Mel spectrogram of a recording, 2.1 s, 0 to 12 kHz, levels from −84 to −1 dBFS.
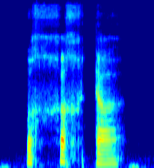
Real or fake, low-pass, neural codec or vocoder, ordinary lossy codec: fake; 10.8 kHz; autoencoder, 48 kHz, 128 numbers a frame, DAC-VAE, trained on Japanese speech; Opus, 24 kbps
